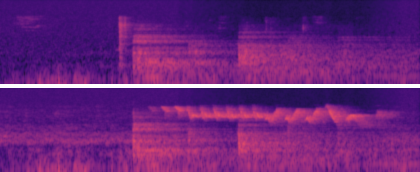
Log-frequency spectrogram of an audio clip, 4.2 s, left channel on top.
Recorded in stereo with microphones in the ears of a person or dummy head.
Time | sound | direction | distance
1.3 | footsteps | 55° right (ahead or behind) | 2.0 m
